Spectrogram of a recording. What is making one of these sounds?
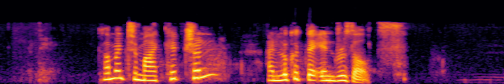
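A middle-aged woman speaks warmly close to the microphone.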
